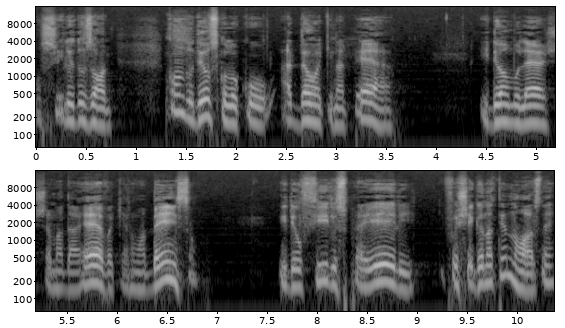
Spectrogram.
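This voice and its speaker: This man's voice sits high in pitch, with a dark, mellow tone. His pitch varies in an ordinary way. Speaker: preacher. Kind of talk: sermon. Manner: fast.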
